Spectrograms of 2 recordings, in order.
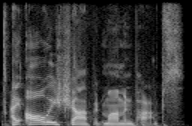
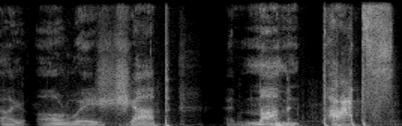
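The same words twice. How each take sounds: First: It is said in a plain, ordinary way. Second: It is said in a dramatic way.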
